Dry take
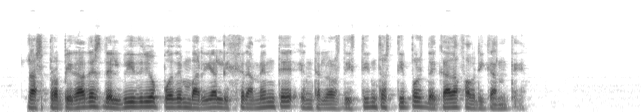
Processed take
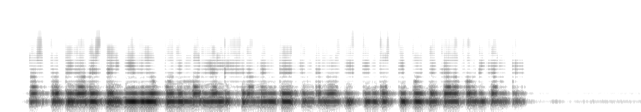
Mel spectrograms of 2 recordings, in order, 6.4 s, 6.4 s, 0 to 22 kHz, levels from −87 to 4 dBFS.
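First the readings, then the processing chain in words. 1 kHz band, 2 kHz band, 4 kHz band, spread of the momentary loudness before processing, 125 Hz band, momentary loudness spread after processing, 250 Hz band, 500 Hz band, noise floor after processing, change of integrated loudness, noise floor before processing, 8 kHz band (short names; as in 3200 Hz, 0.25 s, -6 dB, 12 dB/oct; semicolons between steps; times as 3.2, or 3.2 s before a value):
under -10 dB, under -15 dB, under -15 dB, 9 LU, under -15 dB, 14 LU, +12.0 dB, -3.0 dB, -83 dBFS, +5.0 dB, -80 dBFS, n/a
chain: opening faded in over 0.58 s; resonant low shelf 570 Hz +11.5 dB, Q 3; vocoder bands 16, saw 279 Hz; gain -8.5 dB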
